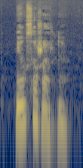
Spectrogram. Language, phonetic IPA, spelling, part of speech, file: Polish, [ˌmʲjɛ̃w̃sɔˈʒɛrnɨ], mięsożerny, adjective, LL-Q809 (pol)-mięsożerny.wav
